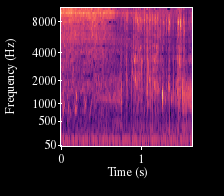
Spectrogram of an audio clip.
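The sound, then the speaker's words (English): Water being carbonated: a steady low hum runs underneath continuous bubbling, fizzing water noise, with one brief sharp click near the end. No one speaks. “So if you could carbonate this. Carbonating water.”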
